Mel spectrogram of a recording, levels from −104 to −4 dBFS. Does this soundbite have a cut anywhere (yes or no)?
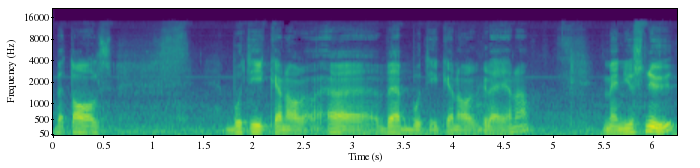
no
